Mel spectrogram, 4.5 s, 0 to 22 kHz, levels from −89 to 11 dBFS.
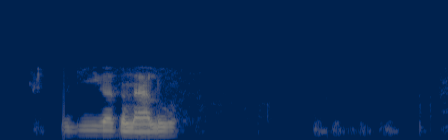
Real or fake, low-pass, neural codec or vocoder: real; 3.6 kHz; none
